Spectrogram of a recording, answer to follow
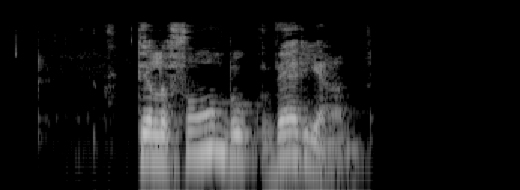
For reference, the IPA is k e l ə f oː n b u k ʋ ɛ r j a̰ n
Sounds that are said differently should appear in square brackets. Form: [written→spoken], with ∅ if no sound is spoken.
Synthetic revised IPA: [k→t] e l ə f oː n b u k ʋ ɛ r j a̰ n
